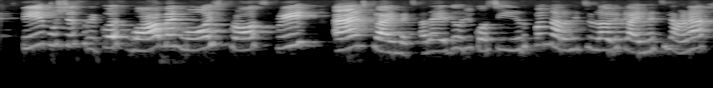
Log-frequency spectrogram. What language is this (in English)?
Malayalam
